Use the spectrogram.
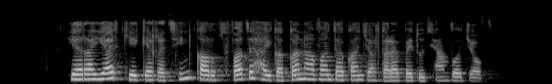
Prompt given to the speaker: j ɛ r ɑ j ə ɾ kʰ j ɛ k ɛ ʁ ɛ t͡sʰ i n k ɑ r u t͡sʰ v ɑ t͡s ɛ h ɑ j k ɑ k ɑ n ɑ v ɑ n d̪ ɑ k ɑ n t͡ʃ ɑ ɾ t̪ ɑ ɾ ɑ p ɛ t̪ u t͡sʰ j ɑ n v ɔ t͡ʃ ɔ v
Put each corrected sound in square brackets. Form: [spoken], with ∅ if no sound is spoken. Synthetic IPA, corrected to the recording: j ɛ r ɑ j [ɑ] ɾ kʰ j ɛ k ɛ ʁ ɛ t͡sʰ i n k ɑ r u t͡sʰ v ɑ t͡s ɛ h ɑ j k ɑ k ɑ n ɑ v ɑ n d̪ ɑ k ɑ n t͡ʃ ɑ ɾ t̪ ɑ ɾ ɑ p ɛ t̪ u t͡sʰ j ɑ n v ɔ t͡ʃ ɔ v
